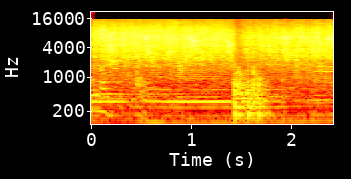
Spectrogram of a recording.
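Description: Hot oil sizzling on chopped chillies, ginger and garlic poured over a bracken-fern salad, a steady hiss, with some steady low tones underneath.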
